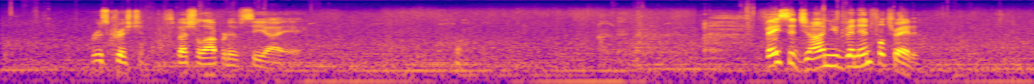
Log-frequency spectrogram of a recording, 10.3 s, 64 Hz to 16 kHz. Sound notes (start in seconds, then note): 4.7 Captain laughing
